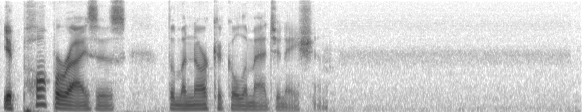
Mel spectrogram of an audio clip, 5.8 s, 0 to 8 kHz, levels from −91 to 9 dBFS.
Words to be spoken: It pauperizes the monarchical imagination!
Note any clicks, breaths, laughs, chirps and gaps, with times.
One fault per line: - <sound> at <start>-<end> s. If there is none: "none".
none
